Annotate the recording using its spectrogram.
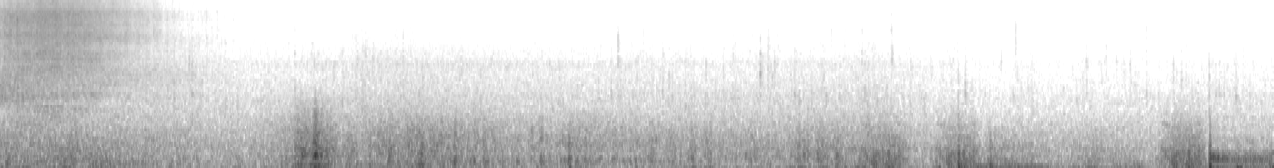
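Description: Thunderstorm sound effect: a steady hiss of rain, with a roll of thunder about three seconds in and a louder, low rumble of thunder starting about nine and a half seconds in that lasts about two seconds.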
